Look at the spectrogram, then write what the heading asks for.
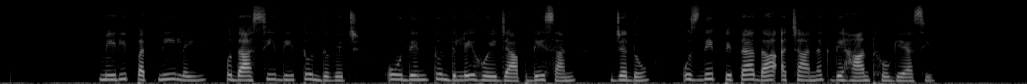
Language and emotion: Punjabi, sad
